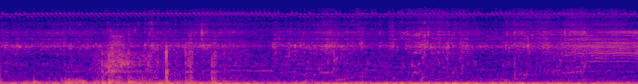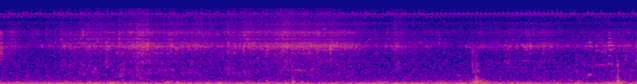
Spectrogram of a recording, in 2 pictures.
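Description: River water splashing and sloshing as hands scoop it up and throw it over an elephant's back, over a steady low rumble.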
